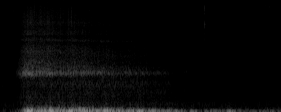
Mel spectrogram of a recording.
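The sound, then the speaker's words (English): A deep breath is taken during a relaxation exercise. It comes as one long, soft, airy sigh that starts suddenly and tapers away after about a second and a half, with nothing else heard. “let's take a deep breath in and deep breath out.”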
